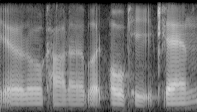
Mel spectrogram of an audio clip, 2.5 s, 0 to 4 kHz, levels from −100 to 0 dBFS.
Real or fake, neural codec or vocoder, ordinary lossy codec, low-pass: real; none; none; 3.6 kHz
